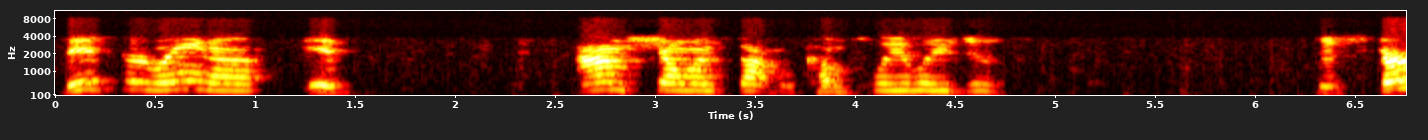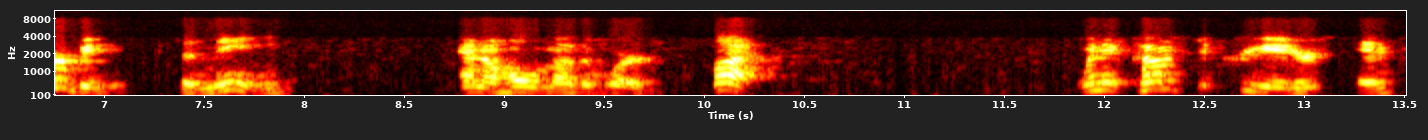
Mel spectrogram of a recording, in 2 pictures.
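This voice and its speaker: A woman's voice: fairly high pitch, lively intonation, unhurried, long pauses. A woman talking casually on a livestream in a brash, dramatic, sweary way, often laughing. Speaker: livestream creator. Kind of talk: casual livestream commentary to viewers. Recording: muffled, narrow lo-fi sound.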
